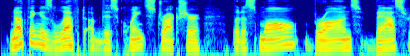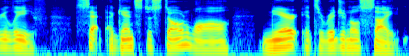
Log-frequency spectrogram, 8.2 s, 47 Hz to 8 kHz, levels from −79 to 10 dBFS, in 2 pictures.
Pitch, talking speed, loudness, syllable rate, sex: 105 Hz, 160 wpm, -21 LUFS, 4.6 syllables/s, male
